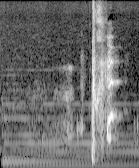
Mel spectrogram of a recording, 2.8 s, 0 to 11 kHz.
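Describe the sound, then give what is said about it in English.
A single sharp sneeze, with the mouth covered, bursts out after a quiet stretch with a low steady hum, followed by a brief voiced exhale or wince. “I covered my mouth, don't worry. This is quarantine day, probably 53. Sneezing, probably.”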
